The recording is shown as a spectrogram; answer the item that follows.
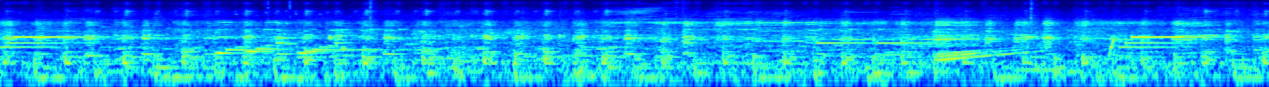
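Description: WMS Gold Fish video slot machine playing its free-spins bonus music and jingles without pause, with a rising run of notes near the end.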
